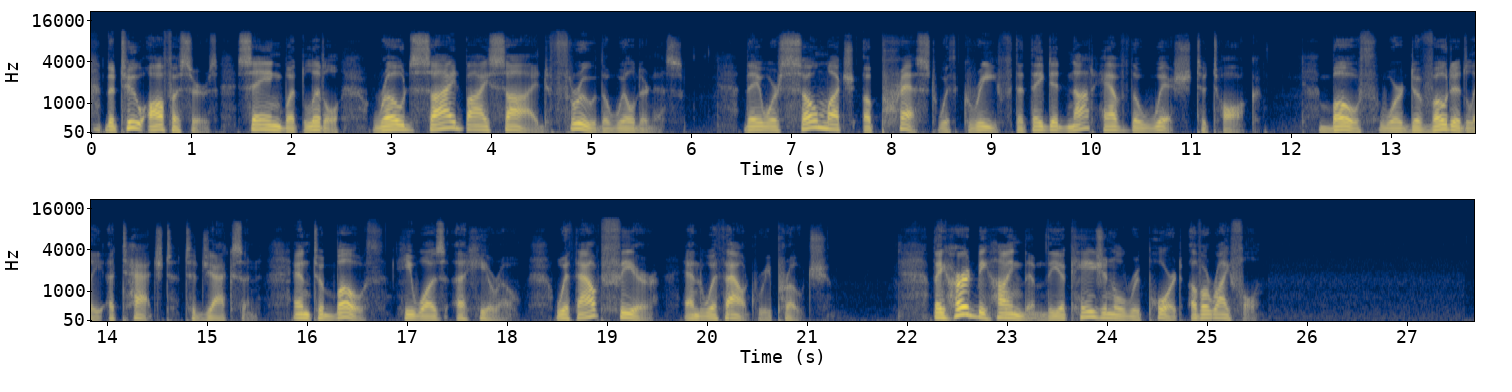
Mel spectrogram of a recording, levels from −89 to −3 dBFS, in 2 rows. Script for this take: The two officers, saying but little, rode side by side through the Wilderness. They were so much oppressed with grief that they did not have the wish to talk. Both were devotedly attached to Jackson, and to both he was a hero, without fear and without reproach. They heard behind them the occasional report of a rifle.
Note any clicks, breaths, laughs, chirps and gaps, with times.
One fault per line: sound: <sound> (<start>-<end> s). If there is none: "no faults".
no faults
